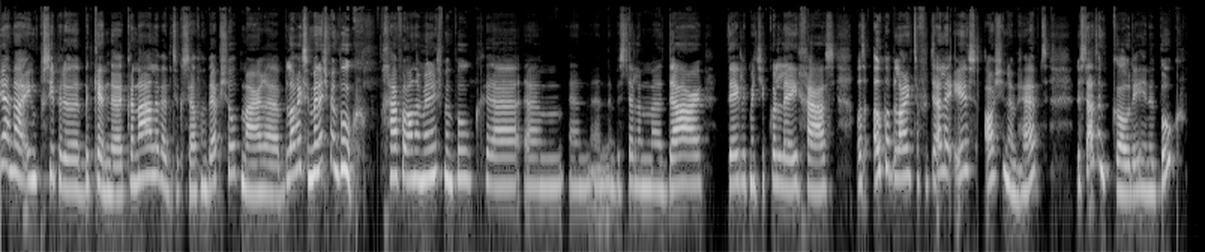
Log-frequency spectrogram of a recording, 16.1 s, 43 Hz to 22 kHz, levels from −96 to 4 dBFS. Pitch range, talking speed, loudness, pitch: 215-280 Hz, 200 wpm, -22 LUFS, 240 Hz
